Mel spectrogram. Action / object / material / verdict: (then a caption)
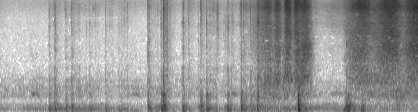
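tap / laminate tabletop / laminate / none. Fingertips and short nails of both hands tap rapidly on a large, flat, solid grey laminate tabletop. About ten dull, low, short-lived knocks are heard, with a brighter scratchy hiss rising between them toward the end.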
